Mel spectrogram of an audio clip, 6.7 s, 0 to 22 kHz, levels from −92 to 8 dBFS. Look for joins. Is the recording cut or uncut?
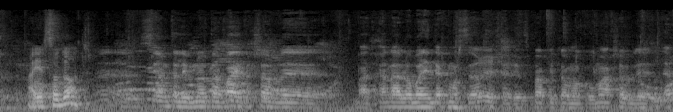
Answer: uncut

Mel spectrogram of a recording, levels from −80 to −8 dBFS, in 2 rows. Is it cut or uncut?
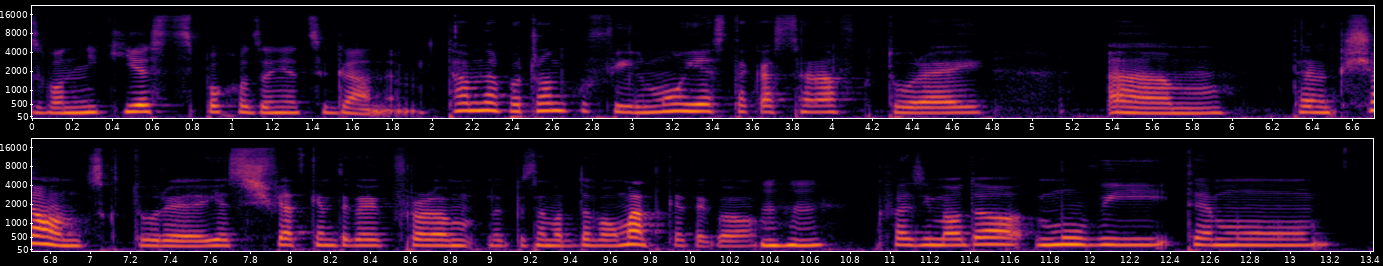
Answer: uncut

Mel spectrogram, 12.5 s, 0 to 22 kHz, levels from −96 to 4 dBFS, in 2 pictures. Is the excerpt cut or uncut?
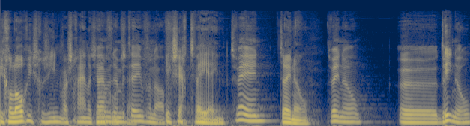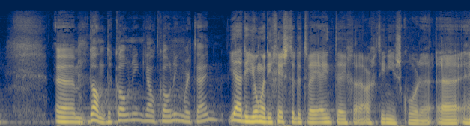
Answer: uncut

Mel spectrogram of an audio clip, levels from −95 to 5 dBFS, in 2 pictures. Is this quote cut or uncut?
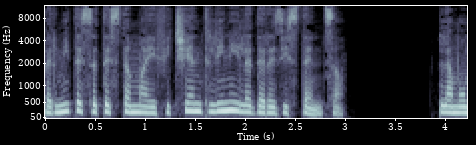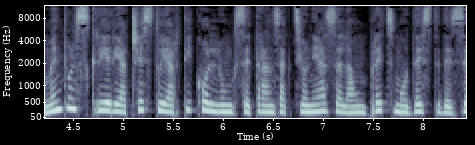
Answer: uncut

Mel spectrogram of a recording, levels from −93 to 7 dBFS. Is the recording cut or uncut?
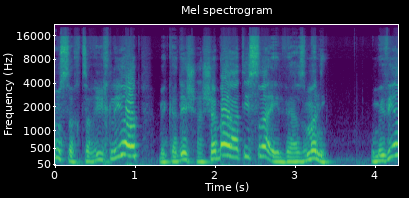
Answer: uncut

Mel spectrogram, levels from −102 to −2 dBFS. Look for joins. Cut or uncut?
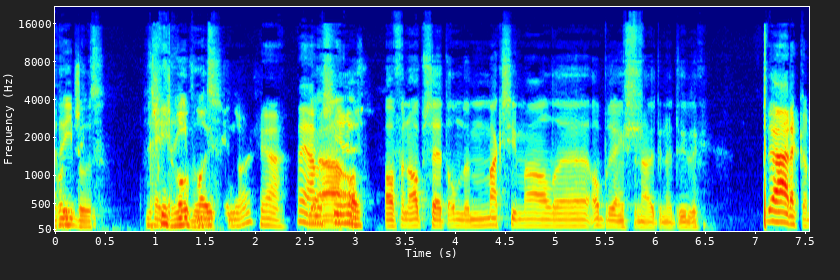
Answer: cut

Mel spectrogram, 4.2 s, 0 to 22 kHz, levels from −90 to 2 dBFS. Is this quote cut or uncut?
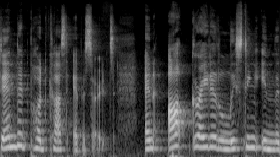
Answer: uncut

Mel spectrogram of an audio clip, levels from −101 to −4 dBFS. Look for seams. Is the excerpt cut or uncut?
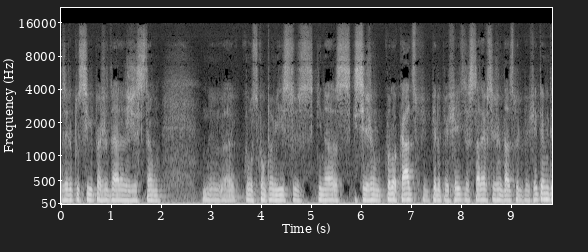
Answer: uncut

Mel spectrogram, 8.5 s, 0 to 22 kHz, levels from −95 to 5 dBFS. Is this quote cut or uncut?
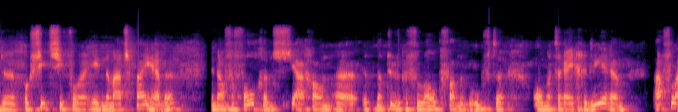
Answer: uncut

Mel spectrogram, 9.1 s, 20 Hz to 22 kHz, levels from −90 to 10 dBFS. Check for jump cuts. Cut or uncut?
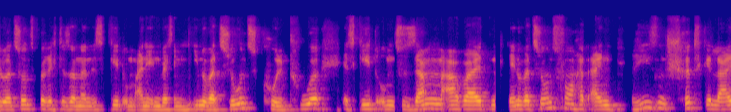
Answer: cut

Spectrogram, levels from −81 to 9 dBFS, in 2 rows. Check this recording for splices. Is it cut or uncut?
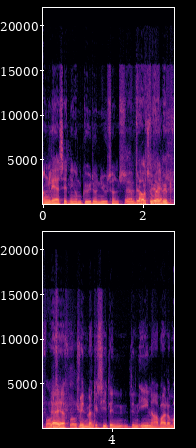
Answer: cut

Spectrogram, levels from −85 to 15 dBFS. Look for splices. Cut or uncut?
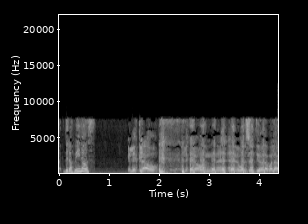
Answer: uncut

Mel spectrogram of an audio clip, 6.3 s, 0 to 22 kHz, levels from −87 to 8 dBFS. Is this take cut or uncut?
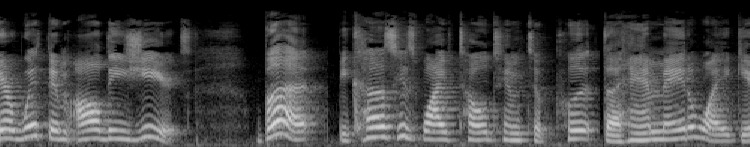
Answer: cut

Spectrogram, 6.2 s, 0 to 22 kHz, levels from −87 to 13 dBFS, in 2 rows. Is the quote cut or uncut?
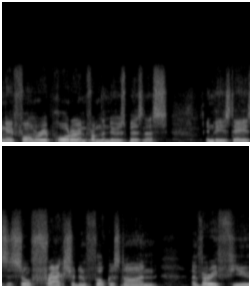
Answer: cut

